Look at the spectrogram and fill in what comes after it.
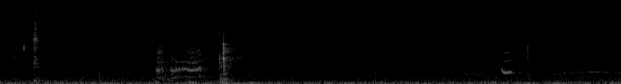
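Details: Kitten crying out in a strange, never-before-heard voice, indoors; two faint, short meow-like cries with harmonic overtones, one around the middle and a softer one later, over a low steady hum and a sharp click.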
